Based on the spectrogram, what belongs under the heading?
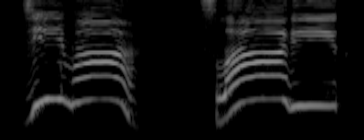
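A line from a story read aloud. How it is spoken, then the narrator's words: Screaming at full voice. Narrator (Russian): закричала она со всей мочи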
